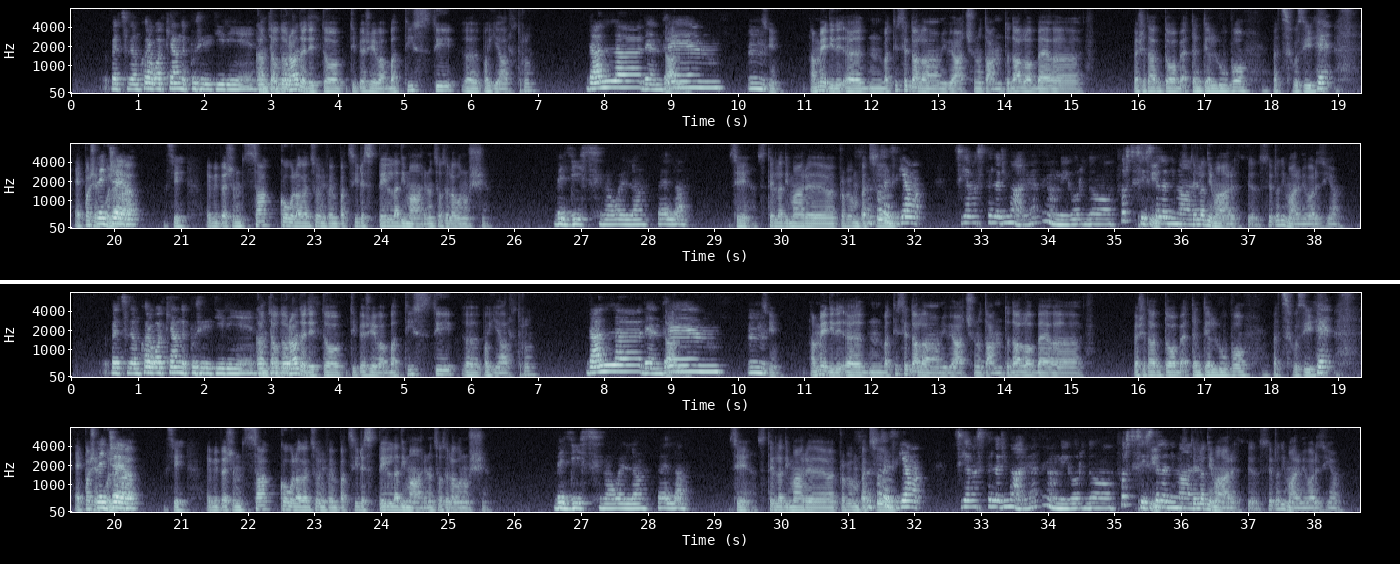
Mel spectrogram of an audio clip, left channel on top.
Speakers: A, on the right (about 70°); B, on the left (about 40°).
A: penso che ancora qualche anno e poi si ritiri
B: Cantautorato
A: Roger Waters.
B: hai detto ti piaceva Battisti, eh, poi chi altro?
A: Dalla De André,
B: Dal.
A: mm,
B: Sì, a me di, eh, Battista e Dalla mi piacciono tanto. Dalla, vabbè, eh, piace tanto, vabbè, Attenti al lupo, un pezzo così.
A: sì,
B: <laughs> E poi c'è
A: leggero,
B: quella là, sì, e mi piace un sacco, quella canzone mi fa impazzire, Stella di mare, non so se la conosci.
A: bellissima quella, bella.
B: Sì, Stella di mare, è proprio un
A: S-
B: pezzo
A: Non so se
B: che mi
A: si chiama, si chiama Stella di Mare, eh? Perché non mi ricordo, forse sì,
B: Sì,
A: Stella di Mare.
B: Stella di Mare,
A: Mm.
B: Ste- Stella di Mare mi pare si chiama.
